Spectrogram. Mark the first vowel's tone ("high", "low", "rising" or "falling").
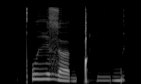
high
